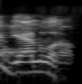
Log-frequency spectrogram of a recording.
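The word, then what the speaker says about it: Galois: থিওরির জনক তুমি গ্যালোয়া ওর উচ্চারণটা গ্যালোয়া হ্যাঁ এস এর উচ্চারণ নেই ফ্রেঞ্চ এভারেস্টে গ্যালোয়া এভারেস্টে গ্যালোয়া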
